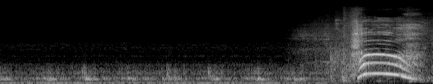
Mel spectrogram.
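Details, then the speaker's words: Third-trimester non-stress test (NST) in the last weeks before labor: faint rapid whooshing fetal heartbeat, about 140 a minute, on a fetal monitor while the mother presses a buzzer when the baby kicks, then a loud beep. "but let me listen to uh when babies kicking and then I'll come back because you got to press this little buzzer if you need here"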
